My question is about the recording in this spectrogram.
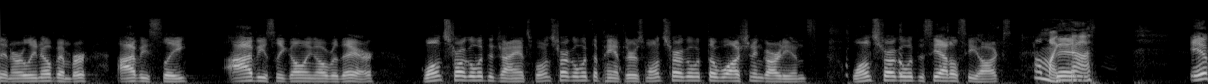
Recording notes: live from the Duke's Store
